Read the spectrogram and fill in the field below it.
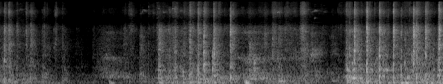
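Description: A loft of Turkish tumbler pigeons, some given as gifts, gives soft cooing and rustling wing flaps amid a dense, busy background, with a louder burst of flapping near the end.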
